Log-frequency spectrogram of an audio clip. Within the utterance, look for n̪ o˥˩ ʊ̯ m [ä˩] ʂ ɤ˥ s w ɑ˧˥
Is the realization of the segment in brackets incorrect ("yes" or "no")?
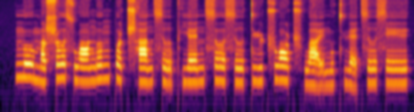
no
